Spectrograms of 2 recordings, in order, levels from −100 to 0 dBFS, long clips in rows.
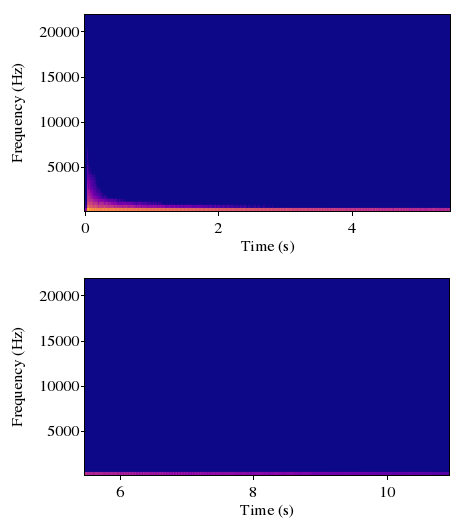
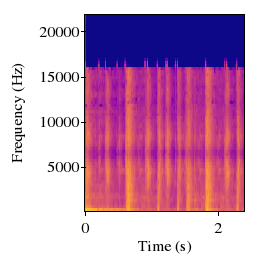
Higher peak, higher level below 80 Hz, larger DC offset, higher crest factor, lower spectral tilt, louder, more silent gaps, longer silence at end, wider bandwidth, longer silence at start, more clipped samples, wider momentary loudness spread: second, -8 dBFS vs 0 dBFS; second, -36 dBFS vs -26 dBFS; neither; first, 26 dB vs 20 dB; first, -13 dB/octave vs -3.5 dB/octave; second, -35 LUFS vs -22 LUFS; neither; first, 6.5 s vs 0 s; second, 1.2 kHz vs 17 kHz; about the same, 0 s vs 0 s; neither; first, 26 LU vs 7 LU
